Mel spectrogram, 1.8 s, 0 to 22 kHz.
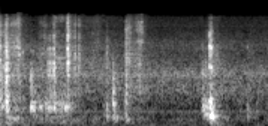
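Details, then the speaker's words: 2002-2010 Ford Explorer with no heat, key at accessory: sharp plastic clicks behind the dash when the temperature is moved from cold to hot; a blend door actuator is suspected, later replaced. "you guys can hear that clicking that clicking sounds like it's a blend or actuator from what i've read online and that seems to be our issue"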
